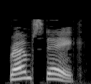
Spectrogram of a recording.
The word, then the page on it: rump steak: British English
